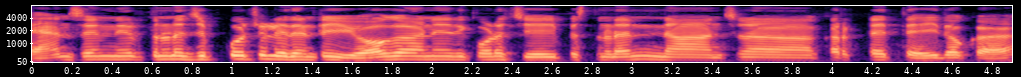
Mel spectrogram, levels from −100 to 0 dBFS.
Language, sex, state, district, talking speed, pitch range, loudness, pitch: Telugu, male, Andhra Pradesh, Visakhapatnam, 210 wpm, 140-170 Hz, -15 LUFS, 155 Hz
